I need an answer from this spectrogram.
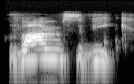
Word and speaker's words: Hvammsvík: It's another very difficult name to pronounce, and I did learn how to pronounce this one. It's called Hvammsvík Hot Springs.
